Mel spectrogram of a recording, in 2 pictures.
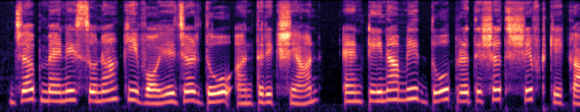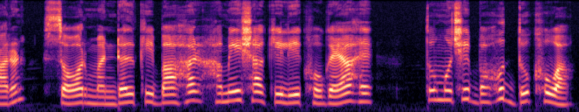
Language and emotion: Hindi, sad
